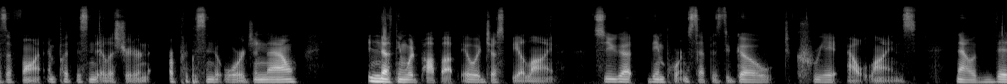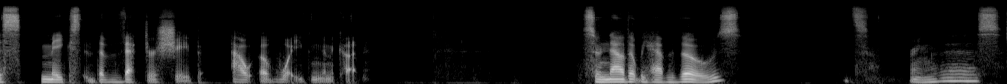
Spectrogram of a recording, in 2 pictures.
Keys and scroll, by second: 0.7 ctrl+=, 9.9 ctrl+y, 14.0 ctrl+y, 14.3 ctrl+-, 20.0 v.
